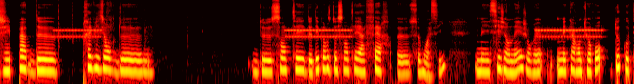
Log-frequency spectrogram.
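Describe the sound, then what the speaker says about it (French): A telephone rings in a room in two repeated trilling bursts under someone speaking French close by, with a third ring later during her speech. "Désolée pour le téléphone qui sonne."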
